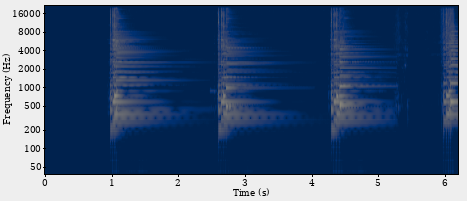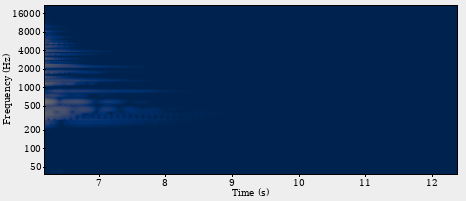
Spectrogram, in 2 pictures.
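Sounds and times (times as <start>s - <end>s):
banjo chord melody: 1.0s - 5.4s, 6.0s - 8.0s.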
